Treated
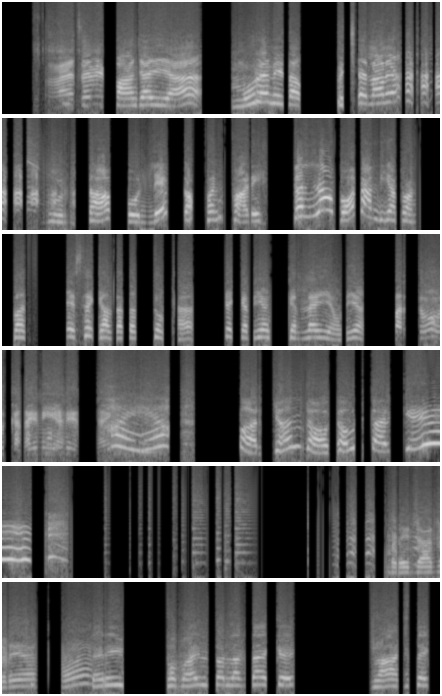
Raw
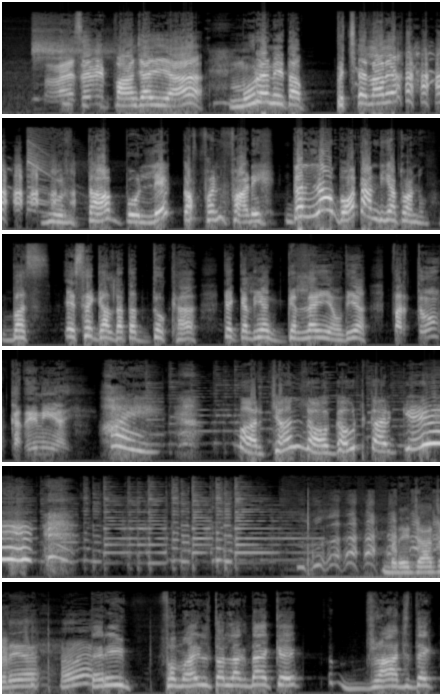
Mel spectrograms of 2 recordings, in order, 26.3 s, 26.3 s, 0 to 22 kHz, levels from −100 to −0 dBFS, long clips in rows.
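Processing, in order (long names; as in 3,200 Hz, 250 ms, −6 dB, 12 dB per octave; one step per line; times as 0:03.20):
0:12.75–0:14.97: delay that plays each chunk backwards 294 ms, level −1 dB
high-pass filter 120 Hz 12 dB per octave
centre clipping without the shift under −31.5 dBFS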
